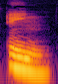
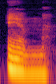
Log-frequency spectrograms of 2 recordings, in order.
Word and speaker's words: em: all about the preposition aim but before we look at how and when to use this preposition an important note on pronunciation it's pronounced Ain so very nasal sound there not M with that out of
